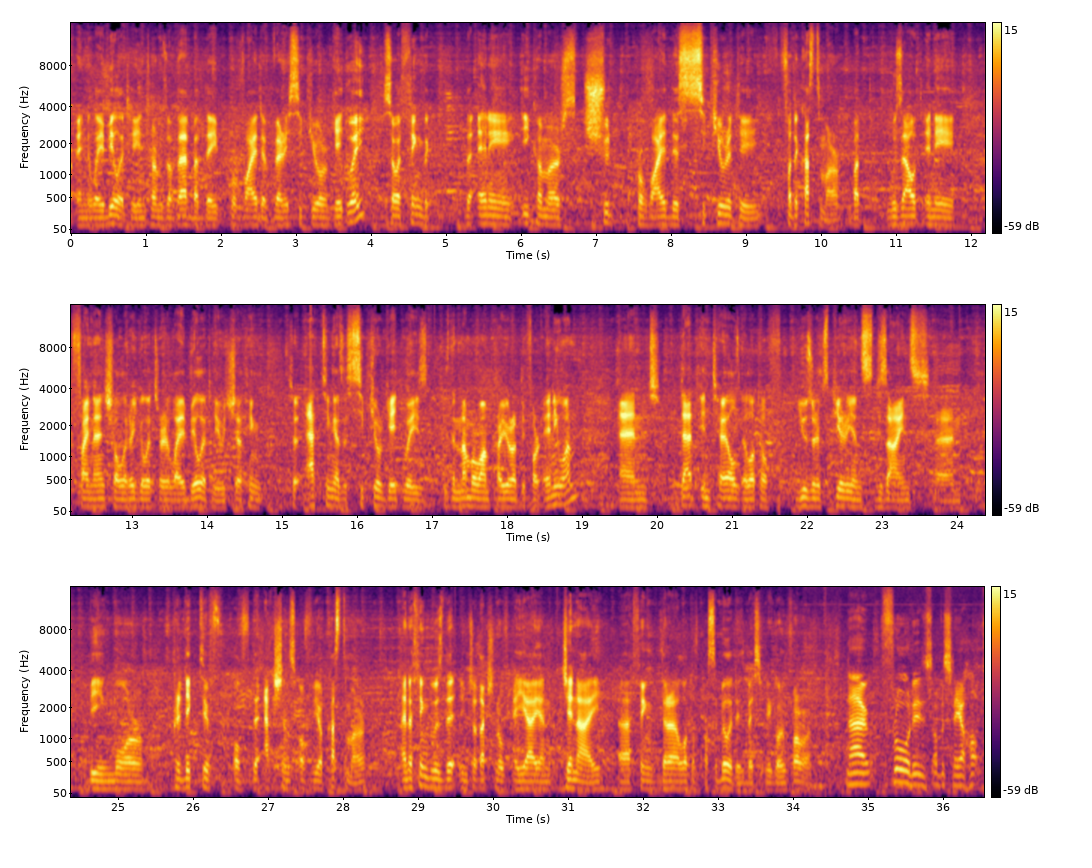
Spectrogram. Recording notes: Live from Fintech Talents Festival.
